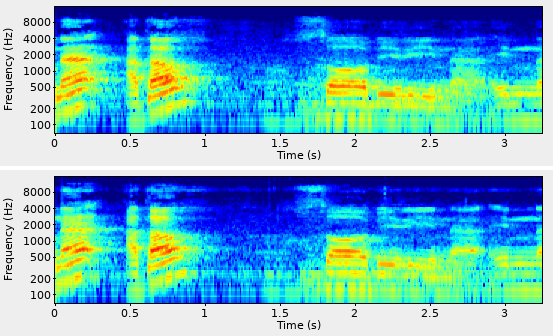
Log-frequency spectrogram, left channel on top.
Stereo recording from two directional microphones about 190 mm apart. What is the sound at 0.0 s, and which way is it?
Speech, 30° right (ahead or behind).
